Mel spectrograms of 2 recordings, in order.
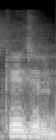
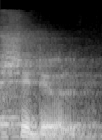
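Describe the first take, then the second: First: The word begins with an 'sk' sound. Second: The word begins with an 'sh' sound. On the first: "তোমরা স্কেজুলও বলতে পারো" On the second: "আবার বলতে পারো শিডিউল"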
